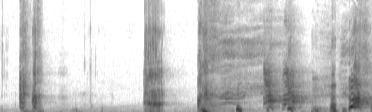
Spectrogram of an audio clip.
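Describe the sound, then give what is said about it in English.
A person vocally imitates a Shih Tzu choking: a couple of short, raspy hacking bursts with pauses, then a longer gurgling, sputtering stretch, fairly loud. “It's like a Shih Tzu choking.”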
